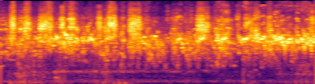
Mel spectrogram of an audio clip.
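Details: Morning chatter from a group of budgies: busy, overlapping high chirps and scratchy warbles packed together without pause, with a few brighter whistled notes near the end.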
